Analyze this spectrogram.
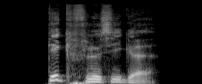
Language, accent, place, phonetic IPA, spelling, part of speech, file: German, Germany, Berlin, [ˈdɪkˌflʏsɪɡə], dickflüssige, adjective, De-dickflüssige.ogg
- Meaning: inflection of dickflüssig: 1. strong/mixed nominative/accusative feminine singular 2. strong nominative/accusative plural 3. weak nominative all-gender singular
